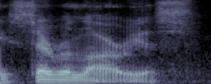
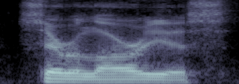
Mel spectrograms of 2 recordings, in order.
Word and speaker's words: Cerularius: Patriarch Michael Cerularius, and I've heard his name pronounced several different ways. I'm going to try to just be consistent in my own pronunciation here and just say Cerularius.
